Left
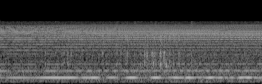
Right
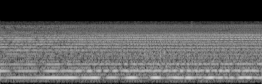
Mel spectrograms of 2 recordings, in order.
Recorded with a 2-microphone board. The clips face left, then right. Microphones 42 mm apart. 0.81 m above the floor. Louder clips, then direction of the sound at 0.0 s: Right 9 dB; 50° right (ahead or behind).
